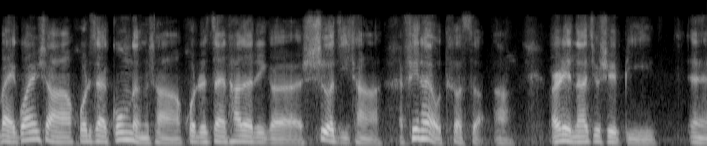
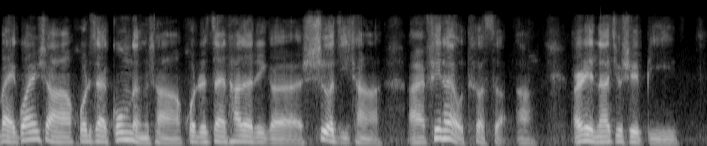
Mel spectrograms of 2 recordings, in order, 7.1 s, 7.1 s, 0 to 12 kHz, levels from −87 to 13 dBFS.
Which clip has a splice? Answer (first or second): first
